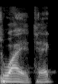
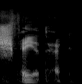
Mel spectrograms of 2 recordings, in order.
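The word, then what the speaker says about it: Świątek: The W is more like a V.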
